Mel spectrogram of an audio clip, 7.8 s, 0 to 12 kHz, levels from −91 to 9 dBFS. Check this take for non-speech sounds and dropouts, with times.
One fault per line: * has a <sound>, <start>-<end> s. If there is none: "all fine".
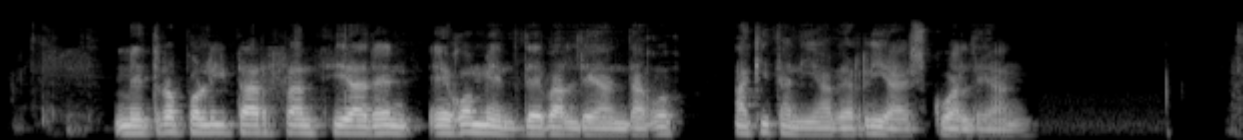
all fine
